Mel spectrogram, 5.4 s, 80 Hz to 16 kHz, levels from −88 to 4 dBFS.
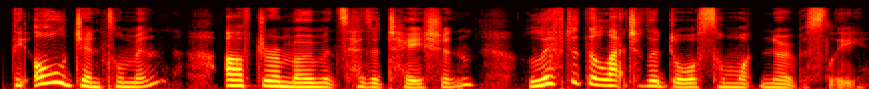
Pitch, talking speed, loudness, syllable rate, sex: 200 Hz, 165 wpm, -20 LUFS, 6.0 syllables/s, female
